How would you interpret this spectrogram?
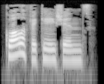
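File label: "qualifications", English, British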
